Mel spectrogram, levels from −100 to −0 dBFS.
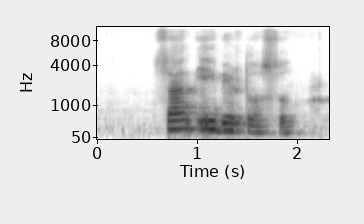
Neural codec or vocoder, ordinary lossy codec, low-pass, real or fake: codec, 24 kHz, 1.2 kbps, DualCodec; Opus, 32 kbps; 10.8 kHz; fake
